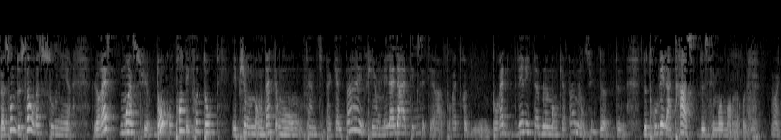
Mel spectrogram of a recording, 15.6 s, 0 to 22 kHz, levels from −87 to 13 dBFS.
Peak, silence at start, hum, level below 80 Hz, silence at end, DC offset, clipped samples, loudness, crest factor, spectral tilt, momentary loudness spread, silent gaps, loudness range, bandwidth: -8 dBFS; 0 s; none; -60 dBFS; 0 s; under 0.1%; under 0.1%; -28 LUFS; 20 dB; -5 dB/octave; 15 LU; none; 8 LU; 8 kHz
